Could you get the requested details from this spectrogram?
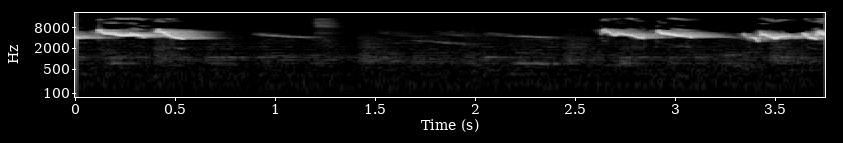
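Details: Warbling white-eye competition song, recorded without background noise for voice training: two bursts of rapid, very high, thin twittering with quick slurred notes, separated by about two seconds of silence.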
